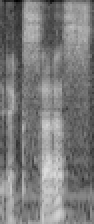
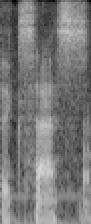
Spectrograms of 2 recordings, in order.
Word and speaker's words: excess: Cuz if you say excess, it sounds like uh extra like excess.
